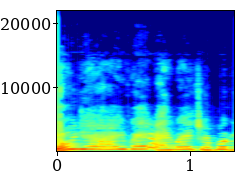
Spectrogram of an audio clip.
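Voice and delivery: high, soft put-on chirp; reader's voice. Reader telling author she read her book, light high imitation. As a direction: imitate a casual fan in a small high voice.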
